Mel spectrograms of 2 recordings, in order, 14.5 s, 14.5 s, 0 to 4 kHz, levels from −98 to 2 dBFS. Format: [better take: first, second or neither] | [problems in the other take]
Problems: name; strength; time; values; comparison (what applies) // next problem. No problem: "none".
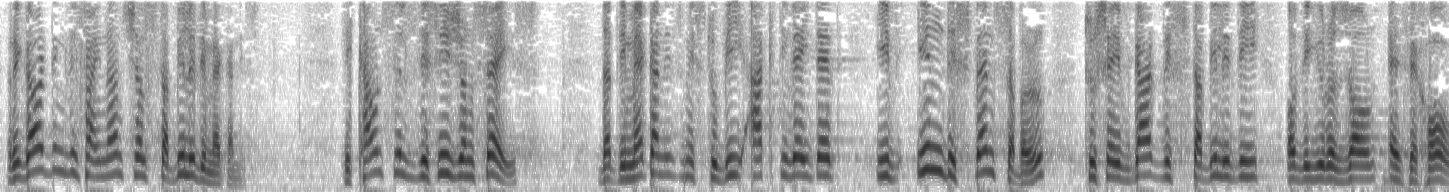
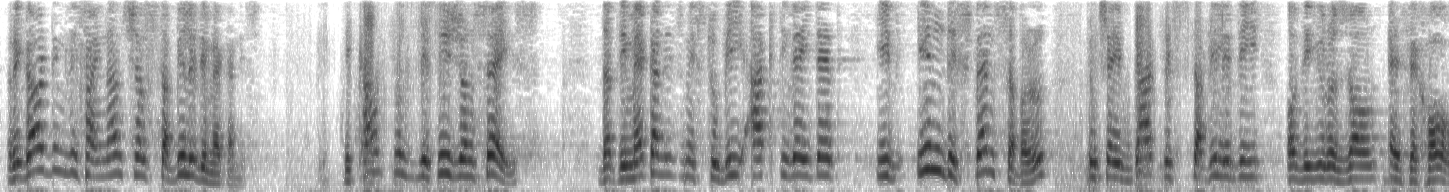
first | noise reduction (neural separator model SepFormer DNS4)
